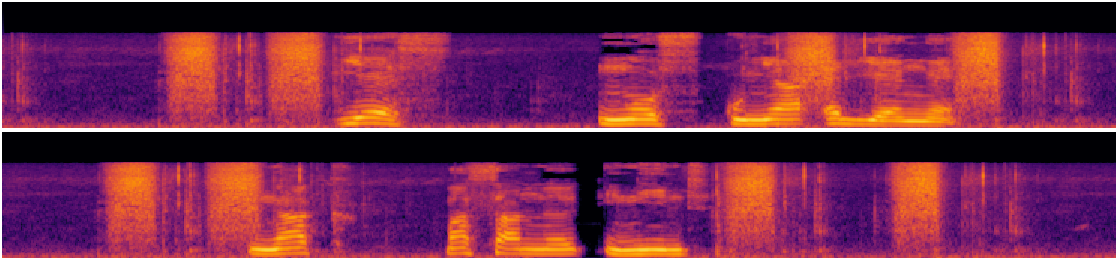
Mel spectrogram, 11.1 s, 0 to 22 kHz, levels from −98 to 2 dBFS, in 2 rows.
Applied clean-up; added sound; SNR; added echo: none; Hiss; 3 dB; none.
